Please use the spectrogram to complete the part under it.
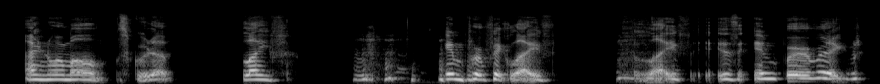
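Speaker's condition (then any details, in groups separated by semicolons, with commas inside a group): Multiple sclerosis; progressive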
